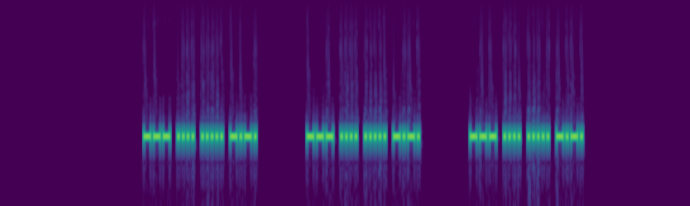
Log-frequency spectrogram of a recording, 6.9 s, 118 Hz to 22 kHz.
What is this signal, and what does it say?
Morse code, heard as a keyed tone, about 51 wpm, 700 Hz. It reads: OH5C OH5C OH5C
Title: DXCC-100 Call Signs - 4 Characters - Repeated 3x - 50wpm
